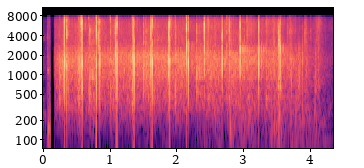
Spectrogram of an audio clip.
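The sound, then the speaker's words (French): A round of audience applause from delegates at a committee meeting on displaced populations, a steady patter of many hands with sharper individual claps standing out, sustained for several seconds before tapering off. “Je vous propose d'applaudir à nouveau Madame Faure.”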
